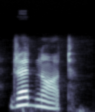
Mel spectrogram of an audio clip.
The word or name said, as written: dreadnought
